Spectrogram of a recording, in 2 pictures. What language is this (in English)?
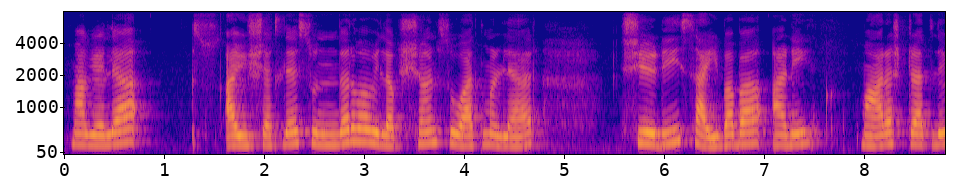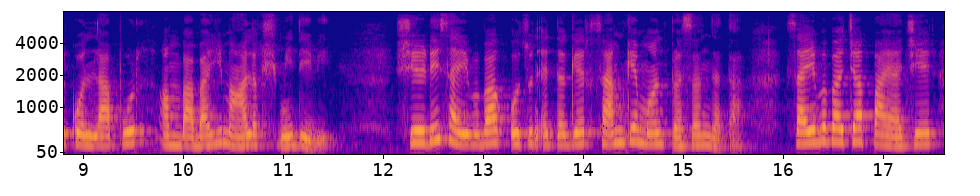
Konkani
